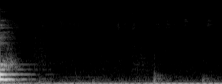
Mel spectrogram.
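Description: Marker or chalk scratching across a board in short strokes during an accounting lesson, with quiet faint pulses between strokes and no talk over it.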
